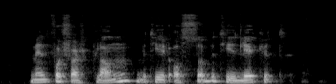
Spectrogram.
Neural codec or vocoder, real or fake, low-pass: none; real; 10.8 kHz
